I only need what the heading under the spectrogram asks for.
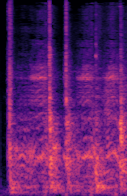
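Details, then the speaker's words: Old Ford diesel backhoe, sat for years, cranked with starting fluid: uneven cranking with a few sharp combustion thuds that never carry into a run; hard starting, cause not confirmed. "You hear how hard it's hitting? Oh, I hear it, man. Oh, she wants to so bad."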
